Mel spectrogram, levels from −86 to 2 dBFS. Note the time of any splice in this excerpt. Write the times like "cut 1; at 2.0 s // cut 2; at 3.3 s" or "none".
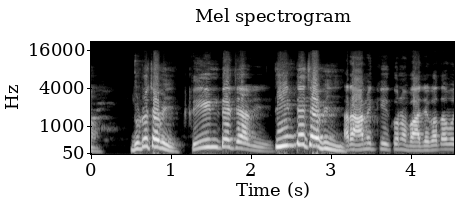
none

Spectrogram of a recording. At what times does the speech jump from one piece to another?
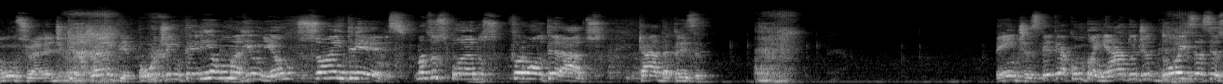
none

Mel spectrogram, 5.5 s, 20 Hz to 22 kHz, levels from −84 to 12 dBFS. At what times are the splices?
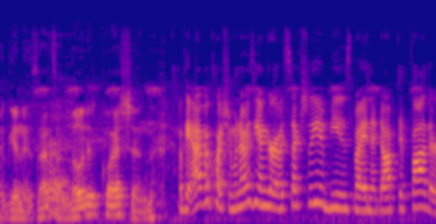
cut 1; at 2.1 s

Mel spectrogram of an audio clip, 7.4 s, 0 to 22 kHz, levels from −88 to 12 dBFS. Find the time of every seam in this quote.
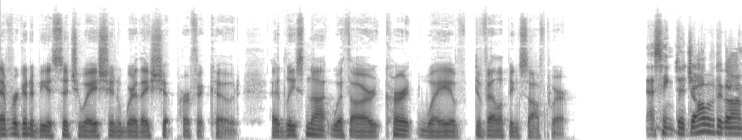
cut 1; at 4.0 s // cut 2; at 6.3 s

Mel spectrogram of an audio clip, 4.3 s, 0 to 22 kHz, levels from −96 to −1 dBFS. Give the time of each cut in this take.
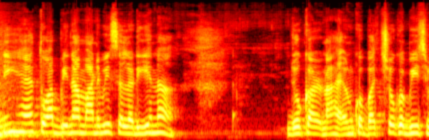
none

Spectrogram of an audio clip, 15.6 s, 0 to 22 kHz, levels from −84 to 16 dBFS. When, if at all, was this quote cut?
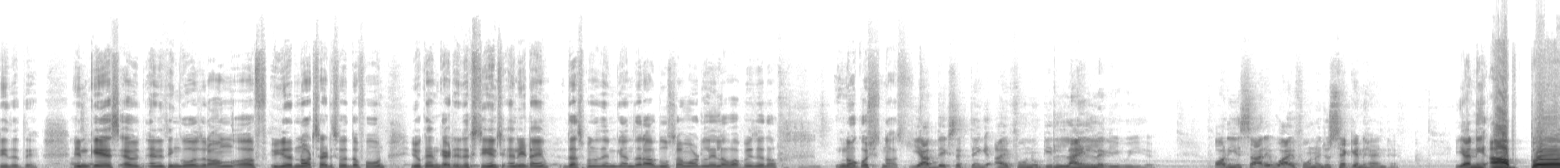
cut 1; at 9.0 s

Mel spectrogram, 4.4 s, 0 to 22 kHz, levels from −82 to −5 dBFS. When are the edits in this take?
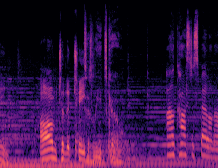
cut 1; at 1.7 s

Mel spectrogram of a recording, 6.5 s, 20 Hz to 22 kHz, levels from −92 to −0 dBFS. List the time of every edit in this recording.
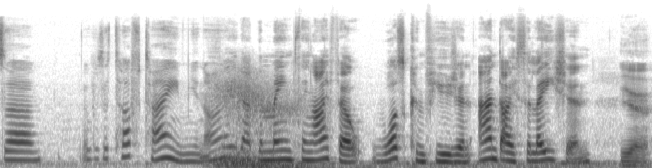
cut 1; at 2.5 s

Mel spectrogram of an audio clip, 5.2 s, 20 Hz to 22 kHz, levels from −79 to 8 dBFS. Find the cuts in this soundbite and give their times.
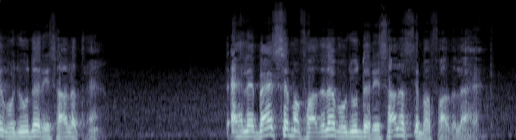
none

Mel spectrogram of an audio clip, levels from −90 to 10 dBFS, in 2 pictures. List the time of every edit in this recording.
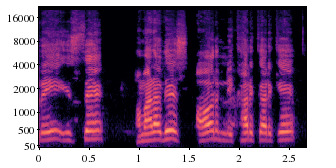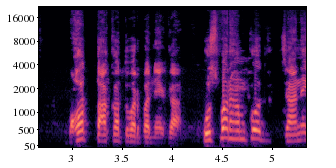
none

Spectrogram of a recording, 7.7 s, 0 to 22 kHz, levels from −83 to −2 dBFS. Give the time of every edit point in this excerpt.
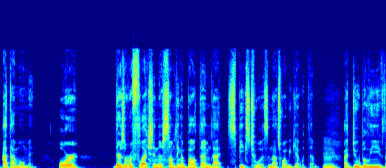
cut 1; at 6.8 s

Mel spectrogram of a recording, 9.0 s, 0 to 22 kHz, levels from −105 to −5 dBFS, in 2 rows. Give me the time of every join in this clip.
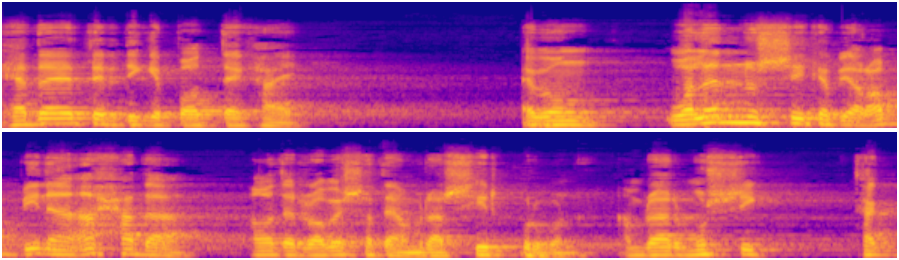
none

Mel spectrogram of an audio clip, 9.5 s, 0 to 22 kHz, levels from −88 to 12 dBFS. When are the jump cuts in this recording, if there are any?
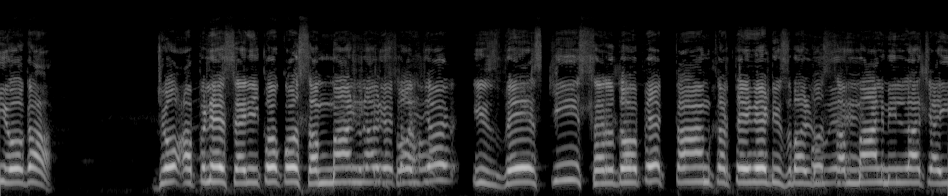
cut 1; at 3.8 s // cut 2; at 8.3 s

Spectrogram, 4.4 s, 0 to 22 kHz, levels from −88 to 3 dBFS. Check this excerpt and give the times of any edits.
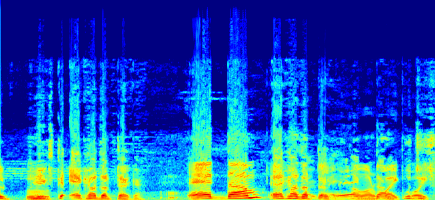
cut 1; at 3.4 s

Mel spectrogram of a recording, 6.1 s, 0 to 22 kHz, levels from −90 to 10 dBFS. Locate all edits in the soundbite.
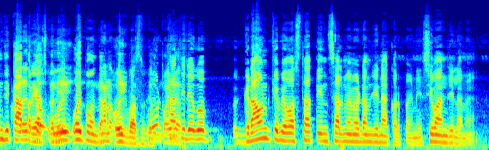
cut 1; at 1.9 s

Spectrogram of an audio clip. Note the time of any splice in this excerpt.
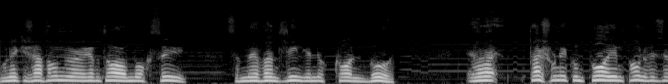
none

